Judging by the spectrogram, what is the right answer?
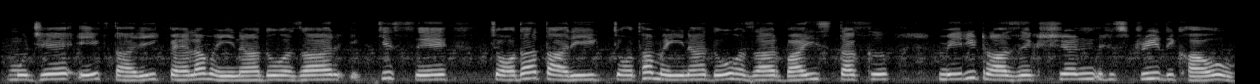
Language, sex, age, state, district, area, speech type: Urdu, female, 18-30, Delhi, Central Delhi, urban, read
